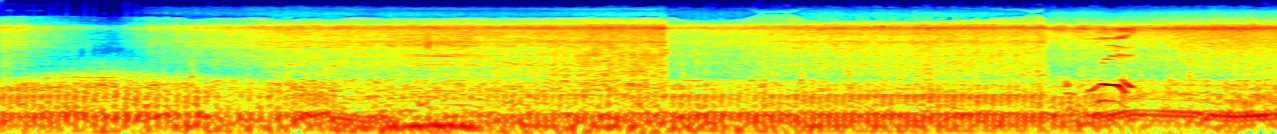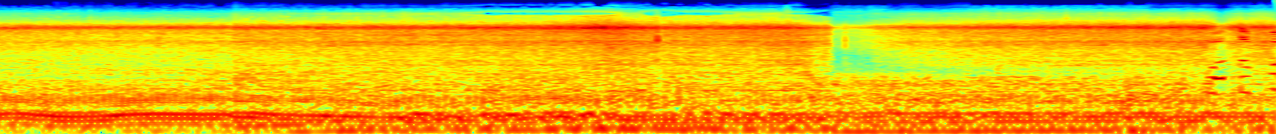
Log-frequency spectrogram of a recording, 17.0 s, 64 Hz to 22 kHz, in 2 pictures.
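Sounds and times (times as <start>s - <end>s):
wind noise rushing: 0.0s - 6.8s, 9.8s - 17.0s
dirt bike engine running: 0.0s - 17.0s.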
